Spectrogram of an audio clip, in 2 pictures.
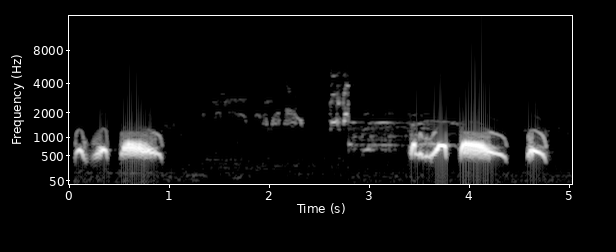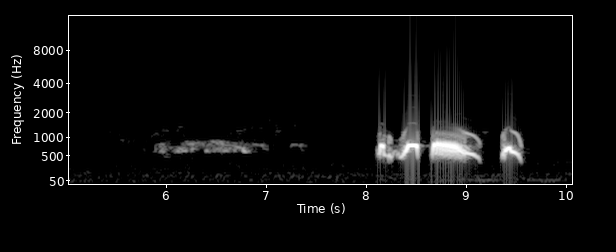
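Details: Spotted dove kept as a decoy to stir up wild rivals, cooing three phrases about four seconds apart; each has a short rising note, a longer falling coo and a clipped final coo. Faint softer calls sound between phrases.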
